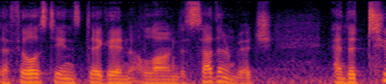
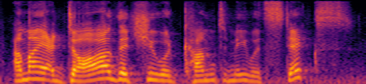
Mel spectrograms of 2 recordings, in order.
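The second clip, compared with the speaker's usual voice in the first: retold insulted retort; 7 semitones higher, 8 dB louder than usual. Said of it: "he's insulted".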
